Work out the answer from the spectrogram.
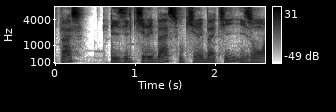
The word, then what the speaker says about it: Kiribati: Ça se dit plutôt Kiribas, c'est qu'ils ont un alphabet avec seulement 13 lettres et pour le ti, c'est utilisé pour signifier un s.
